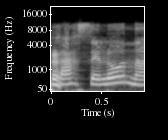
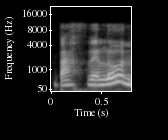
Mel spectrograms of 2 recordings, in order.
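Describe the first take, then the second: First: The c is a plain s sound. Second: The c is made with the tongue. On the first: The speaker calls it wrong. "It's not Barcelona" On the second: The speaker calls it right. "because you say it with a tongue"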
